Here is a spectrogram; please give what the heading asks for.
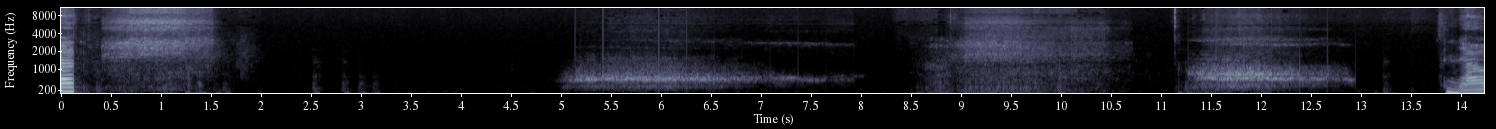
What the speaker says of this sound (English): Take those deep breaths.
